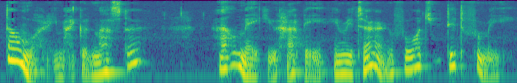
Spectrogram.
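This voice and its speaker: A man's voice: lowish voice, sing-song, measured pace, gravelly, dark tone, dull audio, pitched above the performer's own voice, heavily acted. A man voicing a clever talking cat in a children's storybook, eager and courtly, with coaxing, deferential persuasion. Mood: reassuring. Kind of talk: children's storybook character reading.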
